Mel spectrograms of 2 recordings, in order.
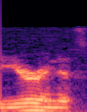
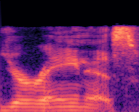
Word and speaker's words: Uranus: You notice I pronounce it Uranus, which of course isn't very close to. It isn't very close to the Greek pronunciation either, but it's closer than Uranus, which is the way people tend to insist on pronouncing it.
